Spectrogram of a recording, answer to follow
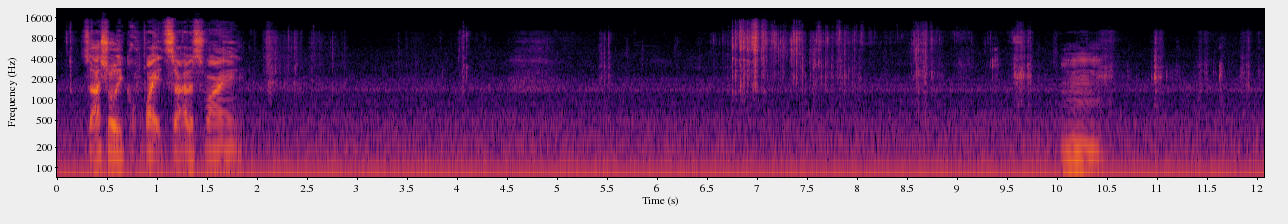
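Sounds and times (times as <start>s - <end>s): steady low hum: 0.0s - 12.0s
person chewing crunchy food: 5.4s - 5.8s, 6.6s - 12.0s.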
